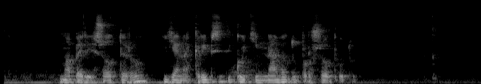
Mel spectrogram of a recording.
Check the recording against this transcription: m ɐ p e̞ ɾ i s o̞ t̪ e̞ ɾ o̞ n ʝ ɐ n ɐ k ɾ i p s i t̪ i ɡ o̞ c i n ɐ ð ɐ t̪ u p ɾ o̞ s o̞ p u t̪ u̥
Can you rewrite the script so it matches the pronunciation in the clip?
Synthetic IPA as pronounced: m ɐ p e̞ ɾ i s o̞ t̪ e̞ ɾ o̞ ʝ ɐ n ɐ k ɾ i p s i t̪ i ɡ o̞ c i n ɐ ð ɐ t̪ u p ɾ o̞ s o̞ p u t̪ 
